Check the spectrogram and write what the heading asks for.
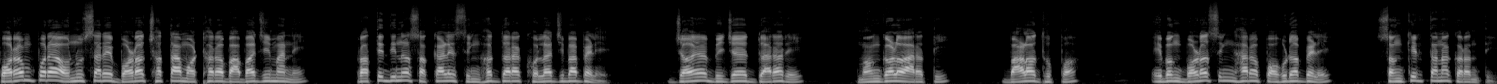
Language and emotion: Odia, neutral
